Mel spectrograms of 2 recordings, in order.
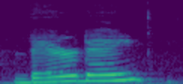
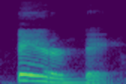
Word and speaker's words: verde: It's not verde with the letter V, but it's better with the letter B.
